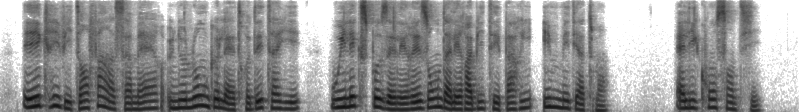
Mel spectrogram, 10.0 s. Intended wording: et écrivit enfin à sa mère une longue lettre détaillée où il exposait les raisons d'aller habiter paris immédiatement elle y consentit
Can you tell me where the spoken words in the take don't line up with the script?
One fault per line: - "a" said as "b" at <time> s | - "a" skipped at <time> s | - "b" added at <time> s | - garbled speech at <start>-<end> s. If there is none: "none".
none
